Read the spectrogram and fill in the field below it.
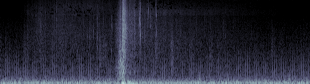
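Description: Soft footsteps patter on the ground.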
